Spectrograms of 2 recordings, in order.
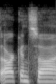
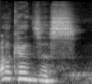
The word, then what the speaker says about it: Arkansas: get fed up with Arkansas and Kansas what do you mean is not AR Kansas say America explain why is it why is it Arkansas can you guys say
